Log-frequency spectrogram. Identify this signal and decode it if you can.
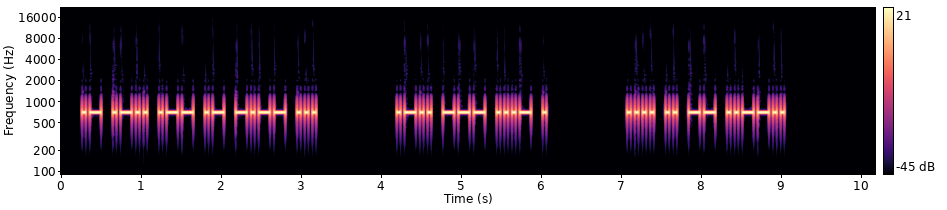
Morse code, heard as a keyed tone, about 25 wpm, 700 Hz. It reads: ALWAYS LOVE HIM?
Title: 3x Word-Spacing - Sentences from Top 400 Words - 25wpm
